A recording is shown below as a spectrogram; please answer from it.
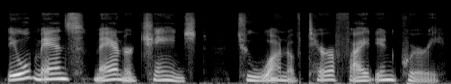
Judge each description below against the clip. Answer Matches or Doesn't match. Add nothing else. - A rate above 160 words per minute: Doesn't match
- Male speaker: Doesn't match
